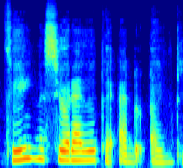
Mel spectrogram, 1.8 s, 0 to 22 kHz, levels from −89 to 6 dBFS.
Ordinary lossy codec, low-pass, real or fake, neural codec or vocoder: none; none; fake; codec, 44.1 kHz, 1.7 kbps, Pupu-Codec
